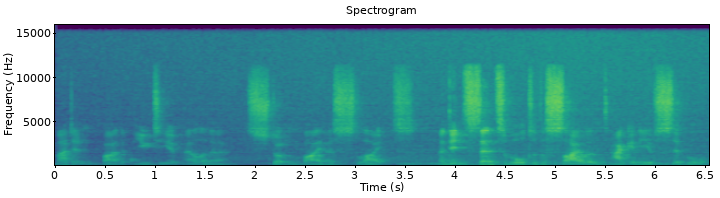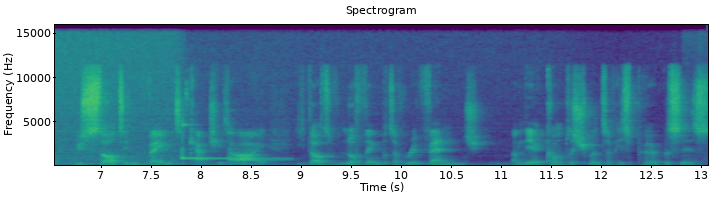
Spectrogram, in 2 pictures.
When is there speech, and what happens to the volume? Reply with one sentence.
The speech can be heard from 0.0 to 13.0 s, getting louder then quieter.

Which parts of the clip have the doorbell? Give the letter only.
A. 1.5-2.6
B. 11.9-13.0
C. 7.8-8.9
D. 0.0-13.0
C.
